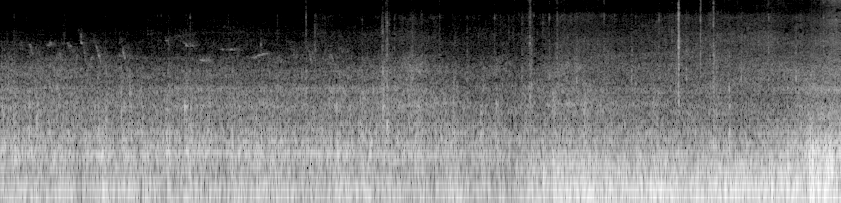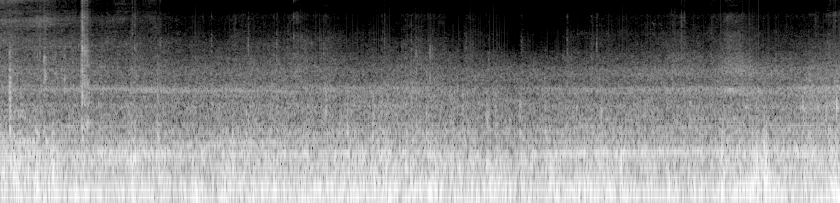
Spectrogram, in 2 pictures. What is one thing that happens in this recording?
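A car engine hums inside the cabin while driving slowly, growing louder as it speeds up.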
